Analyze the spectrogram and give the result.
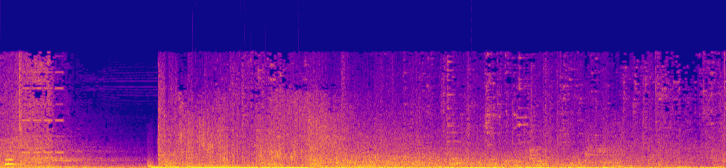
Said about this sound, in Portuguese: Caraca, cara, tem uma explosão que treme o chão inteiro e todo mundo vai ao chão.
